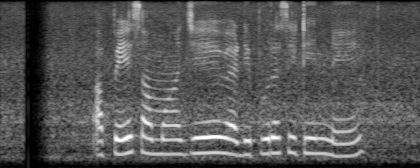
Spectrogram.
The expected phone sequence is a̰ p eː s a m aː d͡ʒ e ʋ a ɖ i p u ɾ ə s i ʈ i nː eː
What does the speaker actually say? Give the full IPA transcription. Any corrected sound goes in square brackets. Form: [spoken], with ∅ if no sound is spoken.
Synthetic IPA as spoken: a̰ p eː s a m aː d͡ʒ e ʋ [æ] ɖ i p u ɾ ə s i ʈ i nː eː

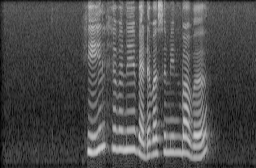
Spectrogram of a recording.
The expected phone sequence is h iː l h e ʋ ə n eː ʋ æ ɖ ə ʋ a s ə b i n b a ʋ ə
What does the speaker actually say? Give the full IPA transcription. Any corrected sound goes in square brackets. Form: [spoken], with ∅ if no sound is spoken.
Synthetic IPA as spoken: h iː l h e ʋ ə n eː ʋ æ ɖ ə ʋ a s ə [m] i n b a ʋ ə

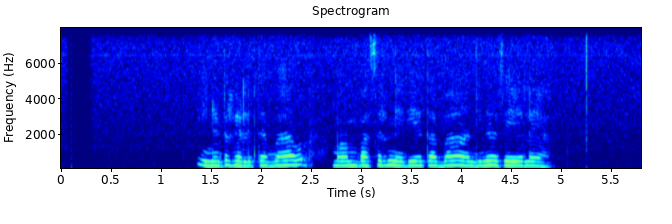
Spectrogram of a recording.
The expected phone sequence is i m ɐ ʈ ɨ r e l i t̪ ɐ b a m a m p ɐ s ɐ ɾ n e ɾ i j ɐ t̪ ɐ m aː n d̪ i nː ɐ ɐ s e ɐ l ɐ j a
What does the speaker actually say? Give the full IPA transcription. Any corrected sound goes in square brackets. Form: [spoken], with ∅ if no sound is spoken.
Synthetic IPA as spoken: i [n] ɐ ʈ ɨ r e l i t̪ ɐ b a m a m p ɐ s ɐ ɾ n e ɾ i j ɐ t̪ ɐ [b] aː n d̪ i [n] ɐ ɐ s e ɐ l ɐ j a

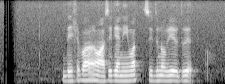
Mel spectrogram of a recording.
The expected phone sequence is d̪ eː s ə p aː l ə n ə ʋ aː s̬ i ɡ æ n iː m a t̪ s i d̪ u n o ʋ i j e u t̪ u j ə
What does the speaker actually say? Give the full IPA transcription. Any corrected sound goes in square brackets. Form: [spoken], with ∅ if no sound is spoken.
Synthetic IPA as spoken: d̪ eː [ʃ] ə p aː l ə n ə ʋ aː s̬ i ɡ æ n iː m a t̪ s i d̪ u n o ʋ i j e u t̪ u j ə

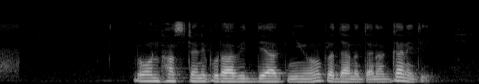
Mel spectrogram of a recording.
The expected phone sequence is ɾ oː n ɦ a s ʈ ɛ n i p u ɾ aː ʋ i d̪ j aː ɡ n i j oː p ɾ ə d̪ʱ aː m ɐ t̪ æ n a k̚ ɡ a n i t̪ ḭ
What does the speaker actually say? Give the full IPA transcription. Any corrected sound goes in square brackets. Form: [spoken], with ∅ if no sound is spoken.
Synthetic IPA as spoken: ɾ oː n ɦ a s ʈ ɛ n i p u ɾ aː ʋ i d̪ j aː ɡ n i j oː p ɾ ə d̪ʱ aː [n] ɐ t̪ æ n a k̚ ɡ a n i t̪ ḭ

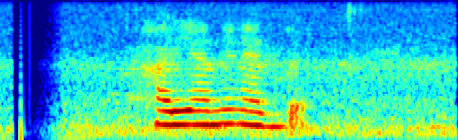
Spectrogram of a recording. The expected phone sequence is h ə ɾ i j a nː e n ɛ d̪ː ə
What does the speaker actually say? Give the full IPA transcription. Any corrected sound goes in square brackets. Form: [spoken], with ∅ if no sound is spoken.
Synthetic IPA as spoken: h [a] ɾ i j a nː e n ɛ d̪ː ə

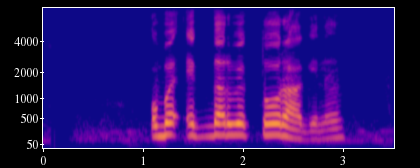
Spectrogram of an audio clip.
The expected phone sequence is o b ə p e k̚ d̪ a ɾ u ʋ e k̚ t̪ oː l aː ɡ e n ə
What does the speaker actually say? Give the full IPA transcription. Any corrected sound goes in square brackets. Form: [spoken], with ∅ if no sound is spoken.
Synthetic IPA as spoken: o b ə [ʔ] e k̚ d̪ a ɾ u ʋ e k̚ t̪ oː [ɾ] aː ɡ e n ə

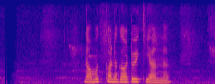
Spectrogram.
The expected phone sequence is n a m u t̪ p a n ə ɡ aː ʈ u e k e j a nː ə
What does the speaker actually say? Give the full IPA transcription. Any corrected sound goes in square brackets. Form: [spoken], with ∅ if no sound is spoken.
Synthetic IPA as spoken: n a m u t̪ [k] a n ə ɡ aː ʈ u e k [i] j a nː ə

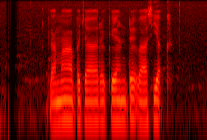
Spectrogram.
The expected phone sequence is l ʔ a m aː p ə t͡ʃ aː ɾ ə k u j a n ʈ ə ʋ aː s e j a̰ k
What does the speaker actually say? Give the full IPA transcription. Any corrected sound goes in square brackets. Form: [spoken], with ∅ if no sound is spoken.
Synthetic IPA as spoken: l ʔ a m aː p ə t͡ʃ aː ɾ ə k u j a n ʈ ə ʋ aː s [i] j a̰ k

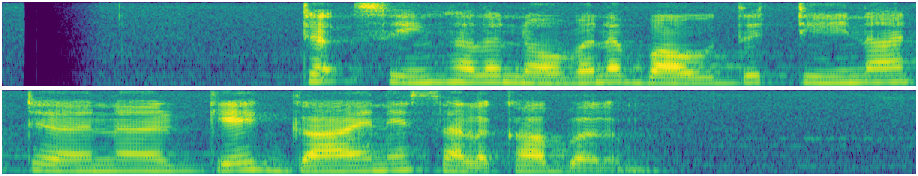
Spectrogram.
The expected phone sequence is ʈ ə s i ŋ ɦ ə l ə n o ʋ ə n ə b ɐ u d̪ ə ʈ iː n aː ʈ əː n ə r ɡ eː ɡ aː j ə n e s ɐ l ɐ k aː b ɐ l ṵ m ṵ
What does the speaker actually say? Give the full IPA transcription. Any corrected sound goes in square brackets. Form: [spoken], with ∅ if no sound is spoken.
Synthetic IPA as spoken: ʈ ə s i ŋ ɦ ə l ə n o ʋ ə n ə b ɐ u d̪ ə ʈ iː n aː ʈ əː n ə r ɡ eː ɡ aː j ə n e s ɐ l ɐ k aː b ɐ l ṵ m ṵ

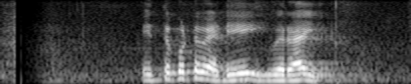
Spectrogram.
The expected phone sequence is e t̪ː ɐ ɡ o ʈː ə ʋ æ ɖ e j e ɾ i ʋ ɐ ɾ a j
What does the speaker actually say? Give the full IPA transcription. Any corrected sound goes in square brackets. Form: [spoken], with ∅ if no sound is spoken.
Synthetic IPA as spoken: e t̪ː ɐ [k] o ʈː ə ʋ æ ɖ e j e [∅] i ʋ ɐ ɾ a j

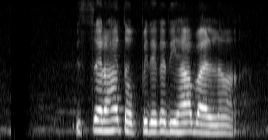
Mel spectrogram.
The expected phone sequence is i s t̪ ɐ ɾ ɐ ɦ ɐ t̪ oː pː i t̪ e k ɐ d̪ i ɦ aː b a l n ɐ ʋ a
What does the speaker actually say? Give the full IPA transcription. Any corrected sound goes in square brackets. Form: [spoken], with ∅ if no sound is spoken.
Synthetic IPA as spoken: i s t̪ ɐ ɾ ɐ ɦ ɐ t̪ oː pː i [d̪] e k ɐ d̪ i ɦ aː b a l n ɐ ʋ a

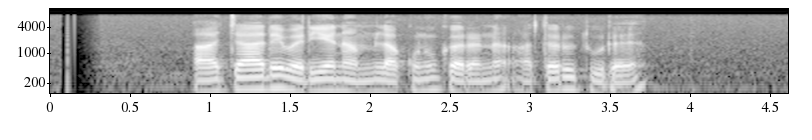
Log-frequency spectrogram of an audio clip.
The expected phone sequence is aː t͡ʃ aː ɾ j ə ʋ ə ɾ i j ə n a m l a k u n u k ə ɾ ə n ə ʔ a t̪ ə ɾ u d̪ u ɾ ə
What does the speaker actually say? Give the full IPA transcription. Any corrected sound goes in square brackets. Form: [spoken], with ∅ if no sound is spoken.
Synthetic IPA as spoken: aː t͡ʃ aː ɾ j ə ʋ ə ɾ i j ə n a m l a k u n u k ə ɾ ə n ə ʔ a t̪ ə ɾ u [t̪] u ɾ ə

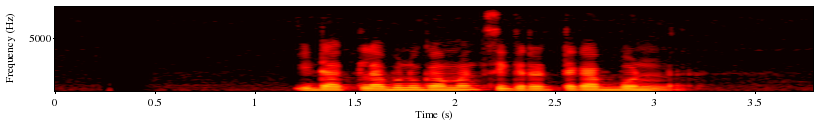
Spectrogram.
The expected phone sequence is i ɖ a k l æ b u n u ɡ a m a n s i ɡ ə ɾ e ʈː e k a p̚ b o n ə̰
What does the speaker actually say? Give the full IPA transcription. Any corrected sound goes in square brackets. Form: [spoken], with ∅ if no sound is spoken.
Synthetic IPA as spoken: i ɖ a k l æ b u n u ɡ a m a n s i ɡ ə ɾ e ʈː e k a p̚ b o [nː] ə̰

